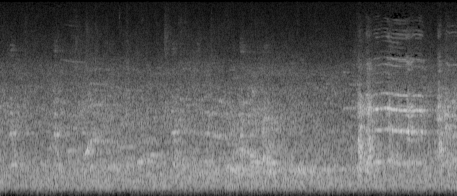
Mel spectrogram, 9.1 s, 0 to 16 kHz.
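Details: Siberian Husky at the World Dog Show 2013, with a steady murmur of crowd voices and distant dogs filling the hall before a cluster of loud, sharp barks with bright overtones bursts out near the end.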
